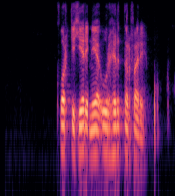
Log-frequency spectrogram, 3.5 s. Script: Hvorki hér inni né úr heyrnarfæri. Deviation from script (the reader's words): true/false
true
